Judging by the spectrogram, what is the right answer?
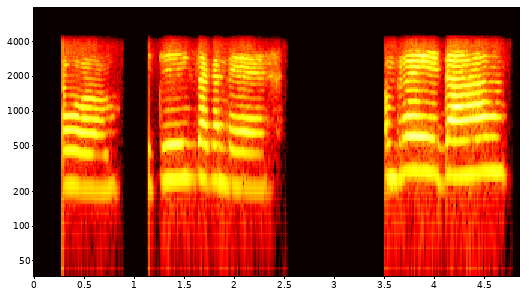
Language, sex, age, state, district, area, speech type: Bodo, female, 18-30, Assam, Kokrajhar, rural, conversation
